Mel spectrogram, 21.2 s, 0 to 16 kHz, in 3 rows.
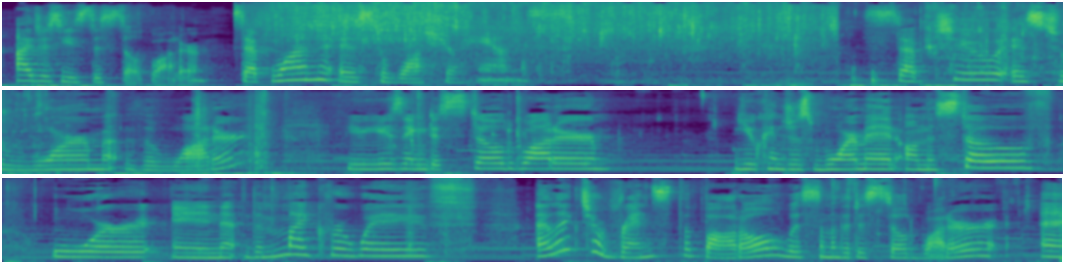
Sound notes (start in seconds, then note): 4.3 water splashing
